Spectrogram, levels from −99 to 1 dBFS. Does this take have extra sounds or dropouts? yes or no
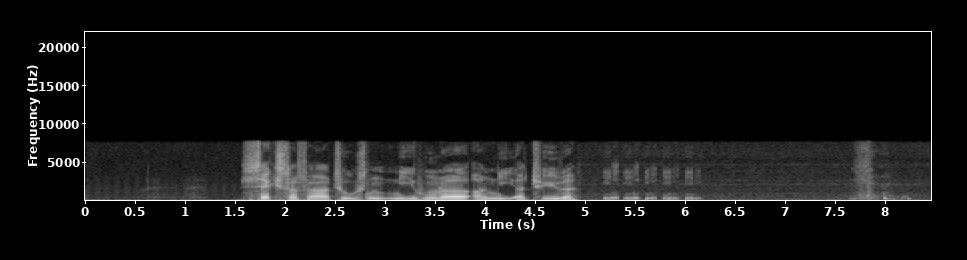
yes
